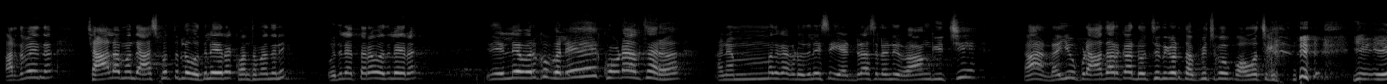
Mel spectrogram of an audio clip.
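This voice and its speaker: A man preaching a sermon as pastor, quizzing his congregation in call-and-response and swinging from low storytelling to shouted praise. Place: church hall before a congregation.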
